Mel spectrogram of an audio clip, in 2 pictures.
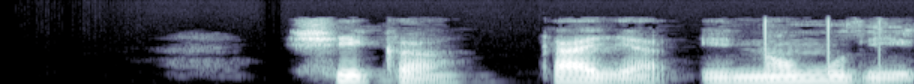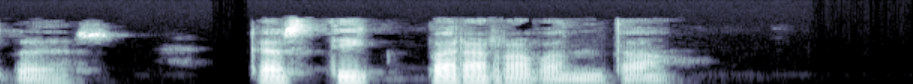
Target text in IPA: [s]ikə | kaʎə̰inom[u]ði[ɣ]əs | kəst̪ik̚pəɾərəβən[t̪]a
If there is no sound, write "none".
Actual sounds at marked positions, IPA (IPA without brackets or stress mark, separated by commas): ʃ, u, ɣ, t̪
